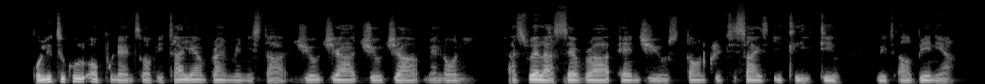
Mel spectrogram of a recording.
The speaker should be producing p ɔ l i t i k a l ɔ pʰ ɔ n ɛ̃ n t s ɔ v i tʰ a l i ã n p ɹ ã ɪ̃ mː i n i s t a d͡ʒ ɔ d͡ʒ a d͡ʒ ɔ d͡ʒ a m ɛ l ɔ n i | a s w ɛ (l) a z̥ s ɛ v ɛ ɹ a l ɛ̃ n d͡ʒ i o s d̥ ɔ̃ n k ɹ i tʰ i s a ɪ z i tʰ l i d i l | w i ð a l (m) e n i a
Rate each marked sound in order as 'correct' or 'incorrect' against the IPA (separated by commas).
correct, incorrect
